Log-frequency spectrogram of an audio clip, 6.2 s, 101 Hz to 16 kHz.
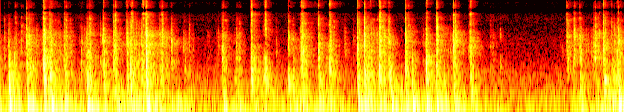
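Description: Fingertips type on the keys of a black plastic, hollow-bodied split ergonomic computer keyboard, making rapid tapping. The quick, dry clicks carry a low thump beneath a bright top, with brief pauses near 2 and 5 seconds between bursts of typing.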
